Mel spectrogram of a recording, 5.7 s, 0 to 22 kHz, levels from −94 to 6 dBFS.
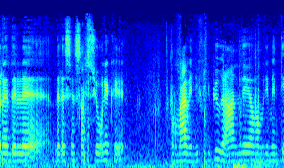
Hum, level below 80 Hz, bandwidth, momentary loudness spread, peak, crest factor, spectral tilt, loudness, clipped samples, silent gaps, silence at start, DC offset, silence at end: none; -52 dBFS; 15.5 kHz; 17 LU; -14 dBFS; 26 dB; -2 dB/octave; -37 LUFS; under 0.1%; none; 0 s; under 0.1%; 0 s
